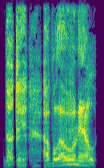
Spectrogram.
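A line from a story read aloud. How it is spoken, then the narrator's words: Roaring. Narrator (Russian): взревел вышеупомянутый Зеркс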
